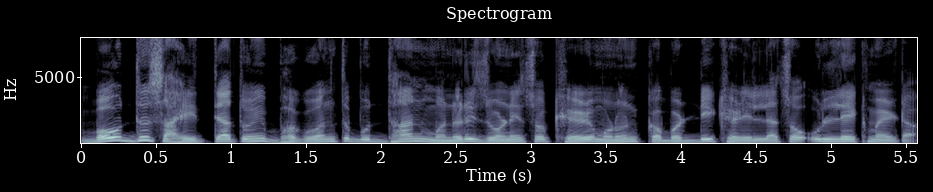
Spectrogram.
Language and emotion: Goan Konkani, neutral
